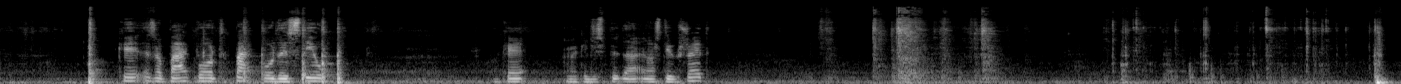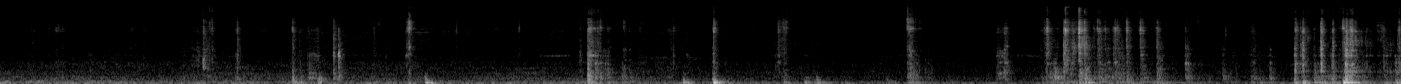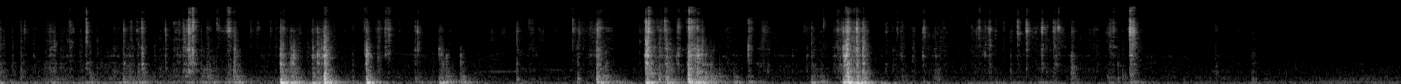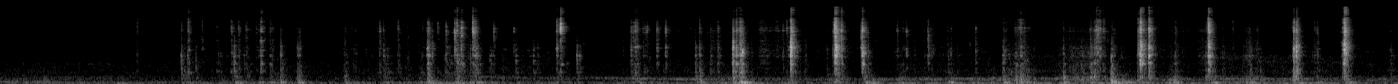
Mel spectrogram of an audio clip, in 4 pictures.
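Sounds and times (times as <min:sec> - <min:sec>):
plastic casing knocks and clatter: 0:24.4 - 0:39.3.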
